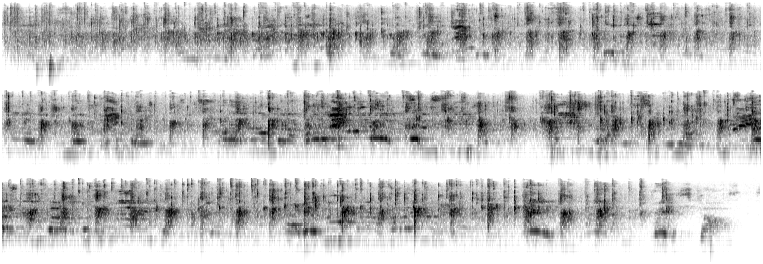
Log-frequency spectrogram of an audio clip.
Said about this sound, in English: Praise the Lord. Let's just give the Lord a hand clap again. Amen.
